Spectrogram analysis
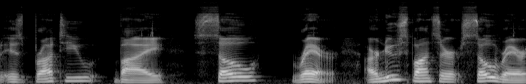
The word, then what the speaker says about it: Sorare: So Rare recently partnered with MLB All-Stars Juan Soto and Julio Rodriguez to serve as brand ambassadors.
